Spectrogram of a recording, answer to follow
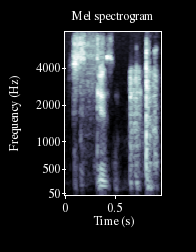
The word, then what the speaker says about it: Schism: Schism. And so. Can you spell that?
